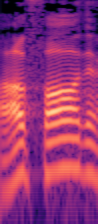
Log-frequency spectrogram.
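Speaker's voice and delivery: deep, special voice used for praying. A speaker pokes fun at people who change their voice when they pray, prayer voice. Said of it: "someone has a prayer voice".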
